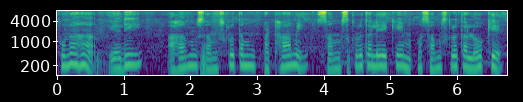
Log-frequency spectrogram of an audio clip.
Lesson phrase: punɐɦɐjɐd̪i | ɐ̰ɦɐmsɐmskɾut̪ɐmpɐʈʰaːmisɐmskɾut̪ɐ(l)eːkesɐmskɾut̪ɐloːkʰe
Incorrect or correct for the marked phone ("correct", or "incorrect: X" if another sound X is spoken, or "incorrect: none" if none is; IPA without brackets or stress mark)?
correct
